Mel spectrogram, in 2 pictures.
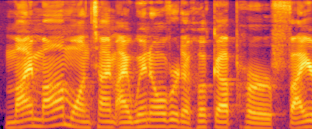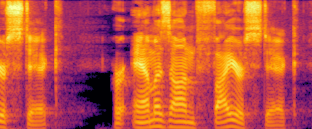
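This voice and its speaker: A man hosting a podcast, telling casual comic stories in a profane, animated way. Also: mid-range voice, slow. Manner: profane, animated anecdotes with acted-out quotes. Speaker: podcast host, comedian.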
